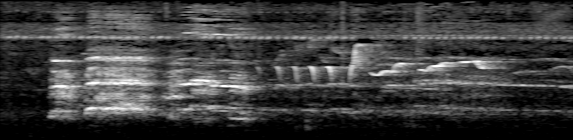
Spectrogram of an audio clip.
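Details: A rooster in a village in the morning gives one loud, harsh, drawn-out crow lasting about two seconds, followed by quick rising chirps and whistles from small birds.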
